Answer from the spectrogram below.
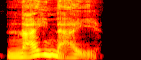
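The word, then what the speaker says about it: Nainai (奶奶): Il a d'ailleurs insisté pour que Noah m'appelle grand-mère en chinois, Nainai, qui se prononce Nainai.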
